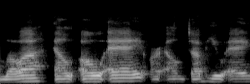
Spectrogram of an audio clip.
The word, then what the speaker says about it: Loa: In Haiti, the deities or entities there are called Loa, L-O-A, or L-W-A. It's pronounced the same way, Loa.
